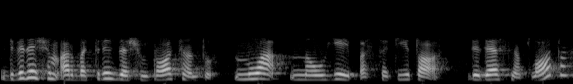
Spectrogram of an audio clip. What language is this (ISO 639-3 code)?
lit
